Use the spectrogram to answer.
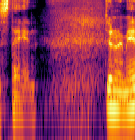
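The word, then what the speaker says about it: Berenstain: I think it's always been spelt that way, but we've just always said it Steen as opposed to Stain.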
